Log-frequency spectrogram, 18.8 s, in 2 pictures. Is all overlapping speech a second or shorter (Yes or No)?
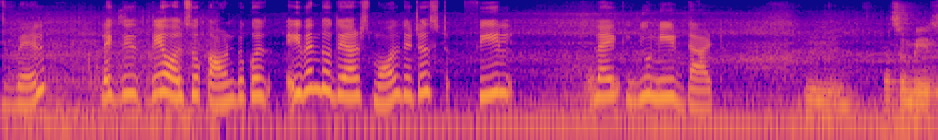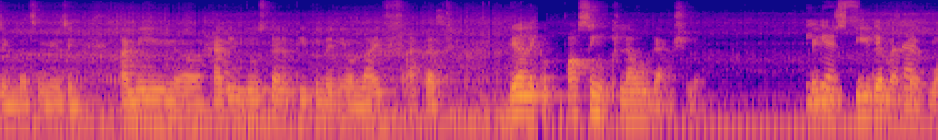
No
